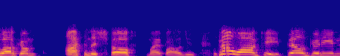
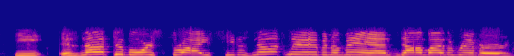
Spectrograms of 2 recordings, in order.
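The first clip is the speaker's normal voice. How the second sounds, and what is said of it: Chris Farley impression. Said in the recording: “my Chris Farley impression”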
